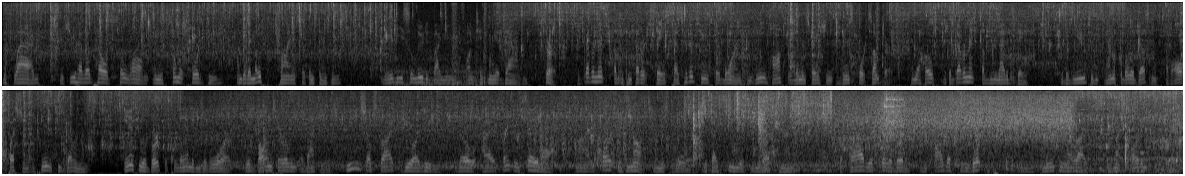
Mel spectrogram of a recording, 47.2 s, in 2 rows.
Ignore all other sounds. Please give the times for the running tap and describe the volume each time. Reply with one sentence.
The running tap can be heard from 0.0 to 47.2 s, getting louder.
